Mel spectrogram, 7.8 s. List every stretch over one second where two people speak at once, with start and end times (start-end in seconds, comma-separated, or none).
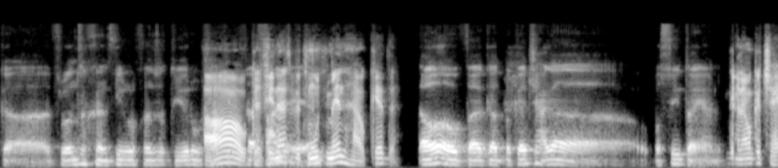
2.1-3.3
